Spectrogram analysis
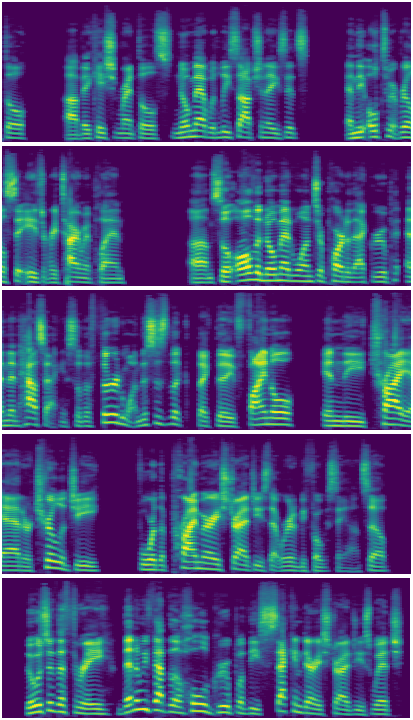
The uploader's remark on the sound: This was a live class recorded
